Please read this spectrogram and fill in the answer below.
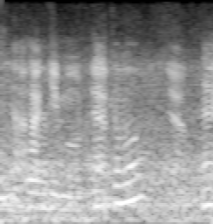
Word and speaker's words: Hakimo: Yeah, Hakimo. Hakimo? Yeah. Hakimo. Yeah. It's equal stress on both syllables, but yeah.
